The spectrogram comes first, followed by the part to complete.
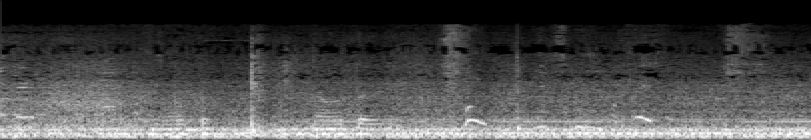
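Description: City bus engine idling with a steady low rumble while scattered voices are heard over it, and a single sharp click about two seconds in.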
